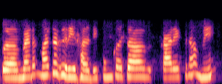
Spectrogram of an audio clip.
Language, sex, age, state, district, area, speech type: Marathi, female, 30-45, Maharashtra, Ahmednagar, urban, conversation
